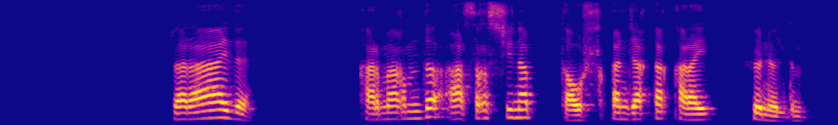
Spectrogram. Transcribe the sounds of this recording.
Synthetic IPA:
ʒ̥ɑɾɑjd̪ə | qʰɑɾmɑʁəmd̪əʔɑsəʁəsʒ̥ijnɑp̚d̪̥ʰɑwəsʃə̥qːɑnʒɑqːɑqʰɑɾɑj | ʒ̥ɵneld̪ɪm

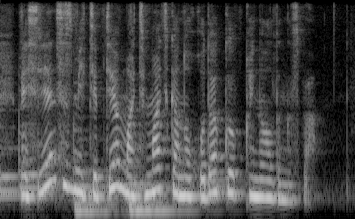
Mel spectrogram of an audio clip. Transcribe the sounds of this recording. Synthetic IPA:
mæse̞le̞nsɪzme̞k̚t̪e̞p̚t̪e̞matʲe̞mat̪ʲijkɑnəwoqud̪ɑkʲʰɵp̚qʰijnɑlˠd̪əɴəzbɑ̰

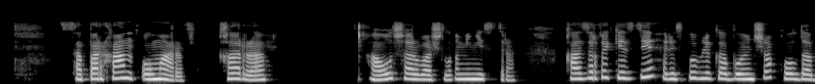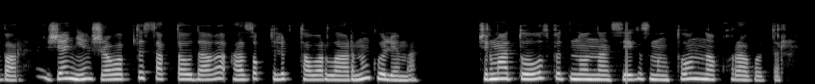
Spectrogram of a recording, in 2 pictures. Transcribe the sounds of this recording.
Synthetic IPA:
sɑpɑɾχɑno̞mɑɾo̞f | qʰəɾə | ɑwəlˠʃɑɾuwɑʃəlˠəʁəmijnijst̪ɾɪ | qʰɑzɪɾɡʲɪkʲʰe̞zd̪e̞ɾe̞spublijkɑbo̞jənʃɑqʰo̞lˠd̪ɑbɑɾʒæne̞ʒɑwɑp̚t̪əsɑq̚t̪ɑwd̪ɑʁəʔɑzəq̚t̪ʰʏlɪk̚t̪ʰɑwɑɾlˠɑɾənəɴkʲʰɵle̞mɪ | ʒ̥ijəɾmɑt̪ʰo̞ʁəzbʏt̪ɪnwo̞nːɑnse̞ɡʲɪzməɴt̪ʰo̞nːəːɑqʰʊɾɑpwo̞t̪əɾ

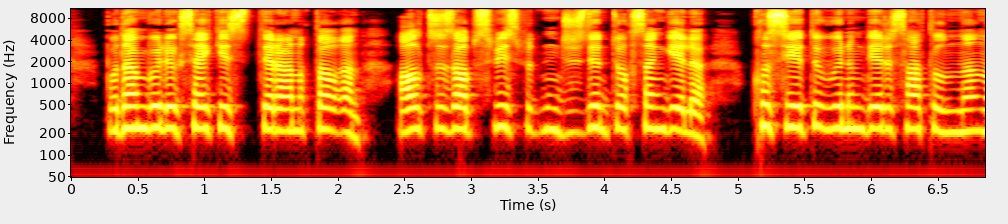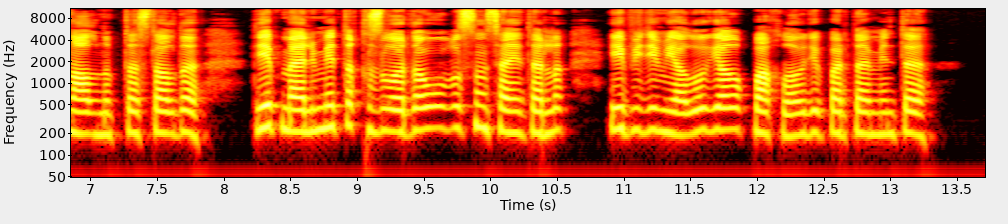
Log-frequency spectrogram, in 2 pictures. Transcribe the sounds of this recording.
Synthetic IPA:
b̥ʊd̪ɑnbɵle̞ksæjkʲe̞st̪ɪ̥k̚t̪e̞ɾɪɑnəq̚t̪ɑlˠʁɑn | ɑlˠt̪əʒʏzɑlˠpə̥sbe̞sbʏt̪ɪnʒʏzd̪e̞nt̪ʰo̞qsɑŋkʲʰe̞lɪ | qʰʊse̞t̪uwɵnɪmd̪e̞ɾɪsɑt̪əlˠəmənɑnɑlˠənəp̚t̪ʰɑst̪ɑlˠd̪ə | d̪̥e̞pmælɪme̞t̪ːɪqʰəzəlˠoɾd̪ɑwo̞blˠəsənəɴsɑnijt̪ɑɾlˠəq̚ | e̞pijd̪ʲe̞mio̞lˠo̞ɡʲijɑlˠəq̚bɑqəlˠɑwd̪ʲe̞part̪amʲe̞nt̪ə

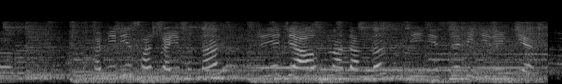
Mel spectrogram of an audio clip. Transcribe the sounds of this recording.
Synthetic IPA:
kʰamʲeɾʲinsɑʃɑjəmənɑn | ʒæne̞d̪e̞ɑlˠd̪ənɑd̪ɑɾnəɴd̪ejne̞sɪbejd̪e̞le̞ŋɡʲe̞n

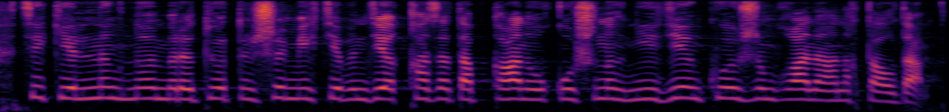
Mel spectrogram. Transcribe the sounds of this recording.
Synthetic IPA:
t̪ʰe̞kʲe̞lɪnɪŋnɵmɪɾɪt̪ʰɵɾt̪ɪnʃɪme̞k̚t̪e̞bɪnd̪e̞qʰɑzɑt̪ʰɑp̚qɑnwo̞quʃənəɴne̞d̪e̞ŋkʲʰɵzʒʊmʁɑnəɑnəq̚t̪ɑlˠd̪ə

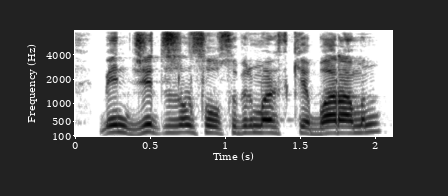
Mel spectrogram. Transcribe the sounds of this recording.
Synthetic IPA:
me̞nʒe̞t̪̬ɪʒəlˠso̞lˠsupʲermarkʲe̞t̪kʲe̞bɑɾɑmən

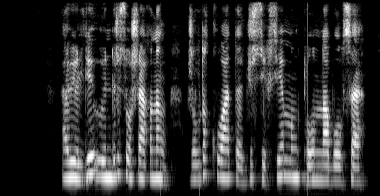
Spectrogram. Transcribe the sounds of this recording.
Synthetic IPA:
æwe̞ld̪e̞wɵnd̪ɪɾɪswoʃɑʁənəɴ | ʒəlˠd̪əqʰːuwɑt̪əʒʏzse̞kse̞nməɴt̪ʰo̞nənɑbo̞lˠsɑ

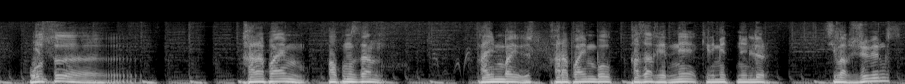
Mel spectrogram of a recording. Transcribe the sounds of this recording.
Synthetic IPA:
wo̞sə | qʰɑɾɑpɑjəmχɑlˠpəɴəzd̪ɑn | t̪ʰɑjəmbɑjʏzqʰɑɾɑpɑjəmbolˠəp̚qʰɑzɑqe̞ɾɪne̞kʲʰe̞ɾeme̞t̪̚ːɪnele̞ɾ | səjlˠɑpʒʏɾebe̞ɾɪŋɪz̥

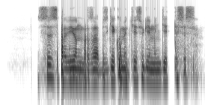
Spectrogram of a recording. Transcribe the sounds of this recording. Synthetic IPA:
sɪzpʰavʲijo̞nməɾzɑbɪzɡʲe̞kʲʰɵme̞k̚t̪ʰe̞suɡʲe̞mɪnd̪e̞t̪ːɪsɪz̥

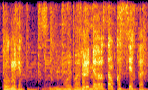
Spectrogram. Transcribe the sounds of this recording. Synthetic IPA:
bolˠəme̞kʲen | ojbɑsʉɾenʲeqʰɑɾɑsɑmqʰəsːijɑqt̪ə

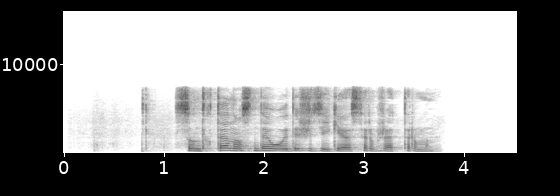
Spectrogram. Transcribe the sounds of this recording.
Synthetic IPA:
so̞nd̪əqt̪ɑnwo̞sənd̪ɑjwo̞jd̪əʒʏze̞ɡʲe̞ɑsəɾəpʒɑt̪əɾmən

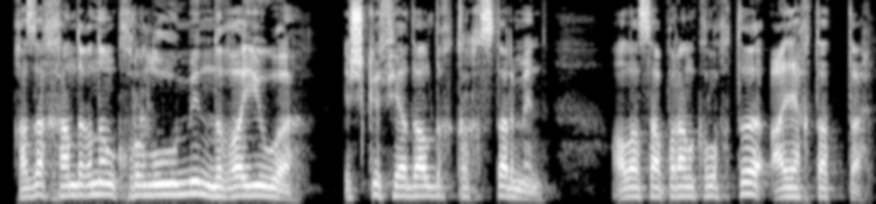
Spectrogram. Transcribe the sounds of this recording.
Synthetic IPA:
qʰɑzɑqχɑnd̪əʁənəɴqʰʊɾəlˠuəme̞nːəʁɑjuə | ɪʃkʲɪfiad̪alˠd̪əqʰːəɾqə̥st̪ɑɾme̞n | ɑ̰lˠɑsɑpɾɑɴqəlˠəqt̪əʔɑjɑqt̪ɑt̪ːə̰

